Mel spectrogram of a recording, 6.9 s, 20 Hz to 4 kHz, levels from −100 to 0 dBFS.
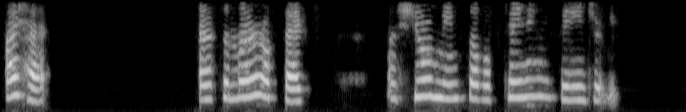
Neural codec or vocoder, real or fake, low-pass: codec, 16 kHz, 4 kbps, FreqCodec, smaller model; fake; 3.6 kHz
